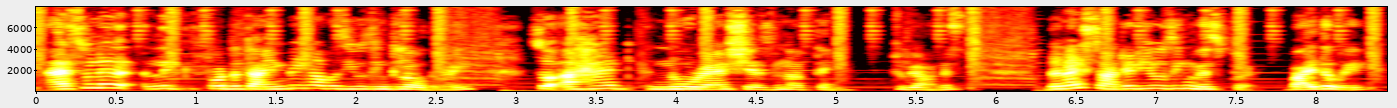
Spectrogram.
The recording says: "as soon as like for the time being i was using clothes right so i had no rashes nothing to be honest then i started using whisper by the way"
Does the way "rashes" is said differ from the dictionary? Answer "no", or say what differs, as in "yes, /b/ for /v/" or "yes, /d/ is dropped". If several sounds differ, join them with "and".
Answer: no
